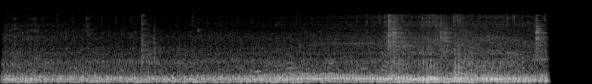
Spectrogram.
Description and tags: Motorbike Rev and Gate Chink
Motorbikes, Warm-Up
